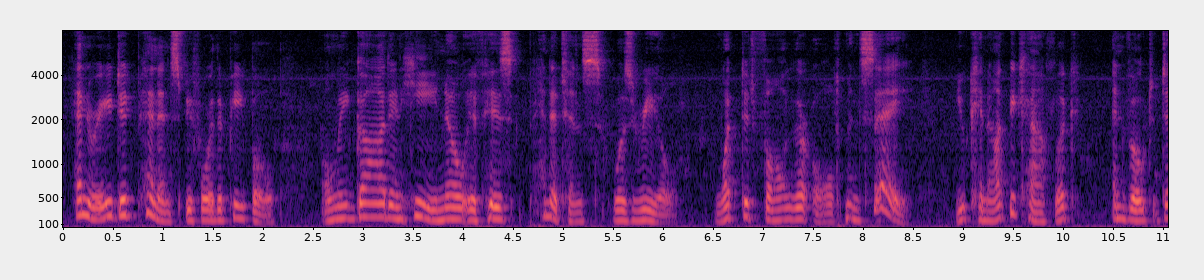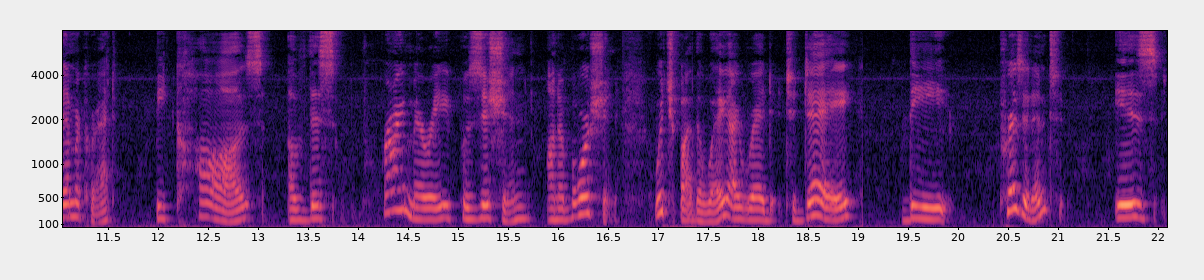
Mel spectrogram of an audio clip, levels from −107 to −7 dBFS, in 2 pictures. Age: 50-69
